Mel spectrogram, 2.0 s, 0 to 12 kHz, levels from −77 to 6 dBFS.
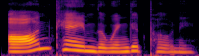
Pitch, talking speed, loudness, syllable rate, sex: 220 Hz, 150 wpm, -17 LUFS, 3.9 syllables/s, female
